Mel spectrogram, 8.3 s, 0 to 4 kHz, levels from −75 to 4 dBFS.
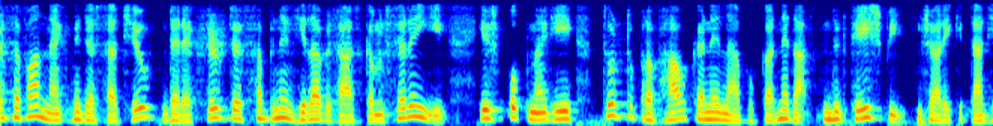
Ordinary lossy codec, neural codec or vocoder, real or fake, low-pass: none; codec, 16 kHz, 0.5 kbps, X-Codec, WavLM features, trained on Multilingual LibriSpeech; fake; 3.6 kHz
